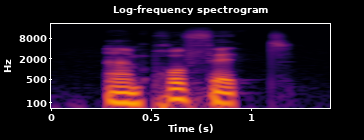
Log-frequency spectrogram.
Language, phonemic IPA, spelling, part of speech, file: French, /pʁɔ.fɛt/, prophète, noun, Fr-prophète.ogg
- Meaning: prophet (one who speaks by divine inspiration)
